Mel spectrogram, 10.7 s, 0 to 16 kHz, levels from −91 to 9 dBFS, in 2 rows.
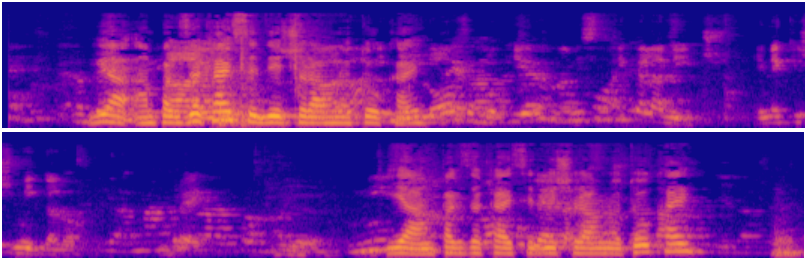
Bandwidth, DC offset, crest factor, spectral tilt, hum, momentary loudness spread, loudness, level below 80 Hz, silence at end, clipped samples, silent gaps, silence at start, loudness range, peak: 11.5 kHz; under 0.1%; 22 dB; -5.5 dB/octave; none; 24 LU; -20 LUFS; -62 dBFS; 0 s; under 0.1%; none; 0.5 s; 18 LU; 0 dBFS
